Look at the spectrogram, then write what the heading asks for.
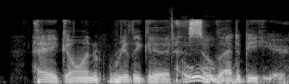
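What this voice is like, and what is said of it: Deep radio voice, sounds congested. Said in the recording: “You're talking like that ... going with that radio voice, got this cold going”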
